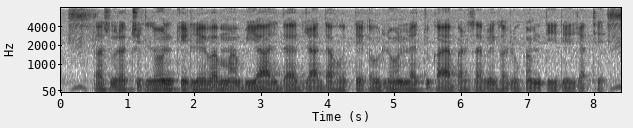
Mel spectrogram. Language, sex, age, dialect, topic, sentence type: Chhattisgarhi, male, 18-24, Western/Budati/Khatahi, banking, statement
